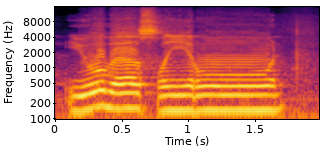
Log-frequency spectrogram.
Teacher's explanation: ba-nya tidak boleh ada tambahan hamzah ketika qalqalah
